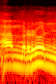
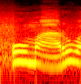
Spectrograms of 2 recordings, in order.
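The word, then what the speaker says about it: عمرو: Jadi kan gini nih, perhatikan nih, kalau ada wawunya bacanya amrun atau amrin. Kalau nggak ada wawunya umar, gitu loh.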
